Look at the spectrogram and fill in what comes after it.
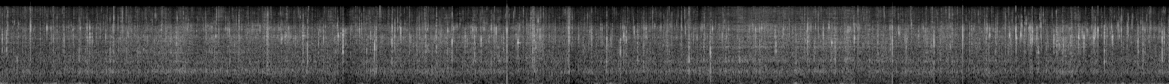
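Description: Fish patties sizzling and crackling steadily in hot oil in a cast-iron Dutch oven as they are turned with a spatula.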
